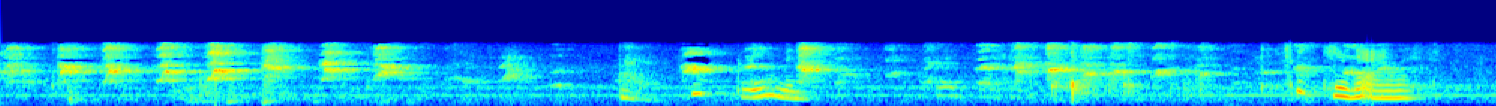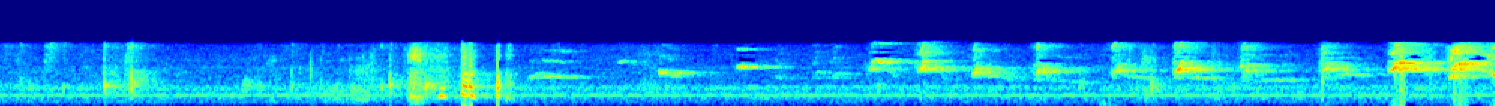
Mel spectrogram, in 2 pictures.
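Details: Tricolor female English Springer Spaniel puppy, seven weeks old, barking in quick squeaky runs, then a lull with softer whines and a human voice, before the rapid yapping resumes.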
